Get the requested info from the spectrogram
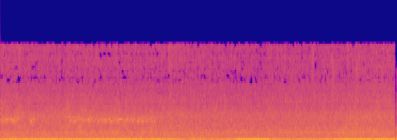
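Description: Heavy rainstorm: a steady rush of downpour over a deep rumble that swells and eases, as of strong wind or thunder.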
